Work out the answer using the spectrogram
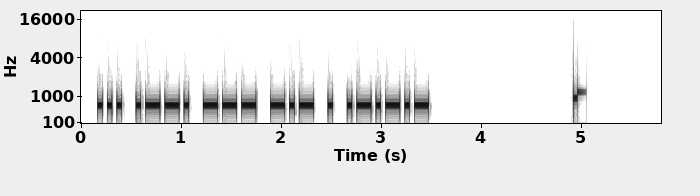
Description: Morse code, heard as a keyed tone, about 25 wpm, 700 Hz. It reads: SPOKE.
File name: practice / 25wpm / Sentences with 3-Word Phrases - 25wpm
